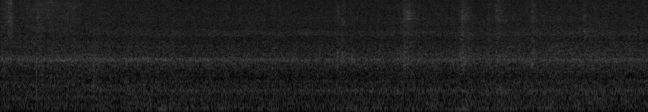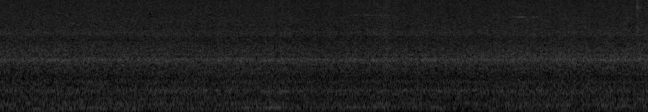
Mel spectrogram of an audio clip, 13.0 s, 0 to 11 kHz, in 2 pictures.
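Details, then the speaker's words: LG portable air conditioner, measured from about 3 m, fan on F1 speed reaching about 46 dB versus 38–40 dB off: smooth, even airy rush, no knocks or rattles; normal fan operation. "com ventilador ligado no F1 ele chegou aí há mais ou menos 46 né"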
